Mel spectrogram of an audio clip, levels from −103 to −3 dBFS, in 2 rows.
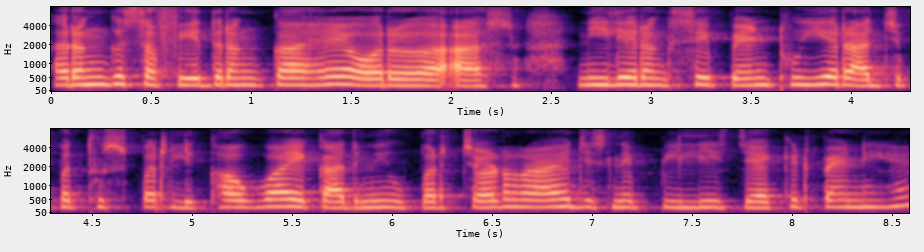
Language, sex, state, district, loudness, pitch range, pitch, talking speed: Hindi, female, Uttar Pradesh, Varanasi, -17 LUFS, 225-250 Hz, 240 Hz, 200 wpm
